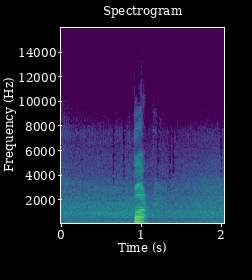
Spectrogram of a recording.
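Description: Steady low outdoor roar coming from all around, a constant rumble like distant thunder, with road traffic mixed in.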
